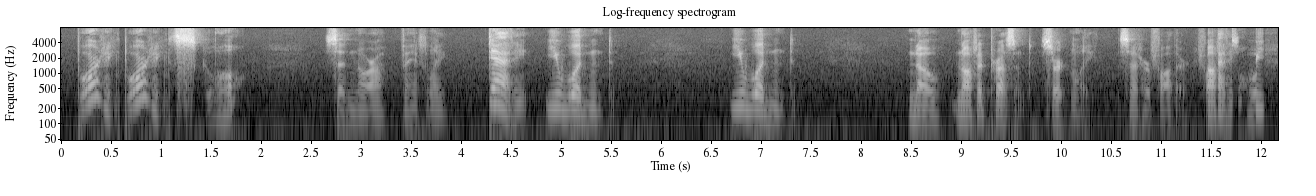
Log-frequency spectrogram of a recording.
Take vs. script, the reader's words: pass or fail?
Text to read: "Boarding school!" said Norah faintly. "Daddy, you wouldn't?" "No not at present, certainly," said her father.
fail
